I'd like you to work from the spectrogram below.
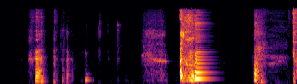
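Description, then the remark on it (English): A man's cough heard over a poor internet connection on a call, chopped into several short, choppy fragments with abrupt gaps between them. It is moderately loud, with no talking. “Even his cough went in and out.”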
